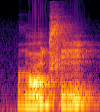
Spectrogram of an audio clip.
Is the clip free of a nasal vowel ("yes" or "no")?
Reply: no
